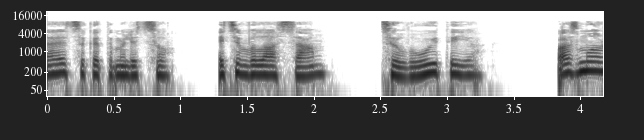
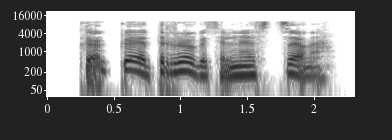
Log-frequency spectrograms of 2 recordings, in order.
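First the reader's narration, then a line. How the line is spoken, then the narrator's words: Mocking, amused. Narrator (Russian): насмешливо улыбнулся Джей Ди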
